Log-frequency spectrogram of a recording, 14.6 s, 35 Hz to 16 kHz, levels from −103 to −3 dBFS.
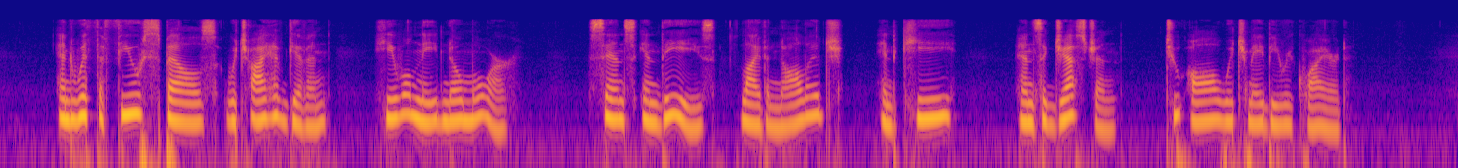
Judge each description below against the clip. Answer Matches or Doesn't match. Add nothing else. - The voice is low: Doesn't match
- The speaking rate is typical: Doesn't match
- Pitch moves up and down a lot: Doesn't match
